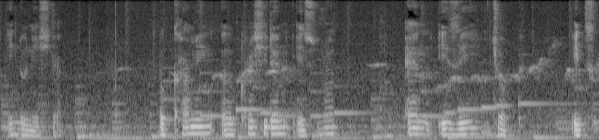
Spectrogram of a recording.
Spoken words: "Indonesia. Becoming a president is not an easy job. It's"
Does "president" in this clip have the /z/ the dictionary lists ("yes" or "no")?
no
